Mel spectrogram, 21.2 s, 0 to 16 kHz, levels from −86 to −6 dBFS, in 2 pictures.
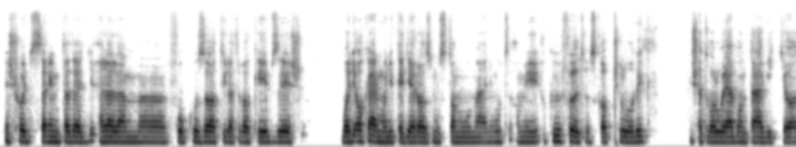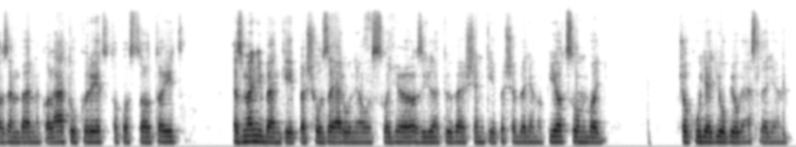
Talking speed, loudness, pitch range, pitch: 135 wpm, -22 LUFS, 125-135 Hz, 130 Hz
